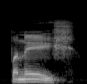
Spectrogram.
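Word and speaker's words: panache: उसी प्रकार PENACHE, पनेश, पनेश, पनेश इसका उच्चारण होता है।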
